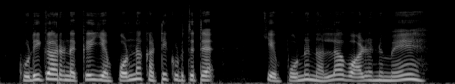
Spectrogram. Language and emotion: Tamil, fearful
